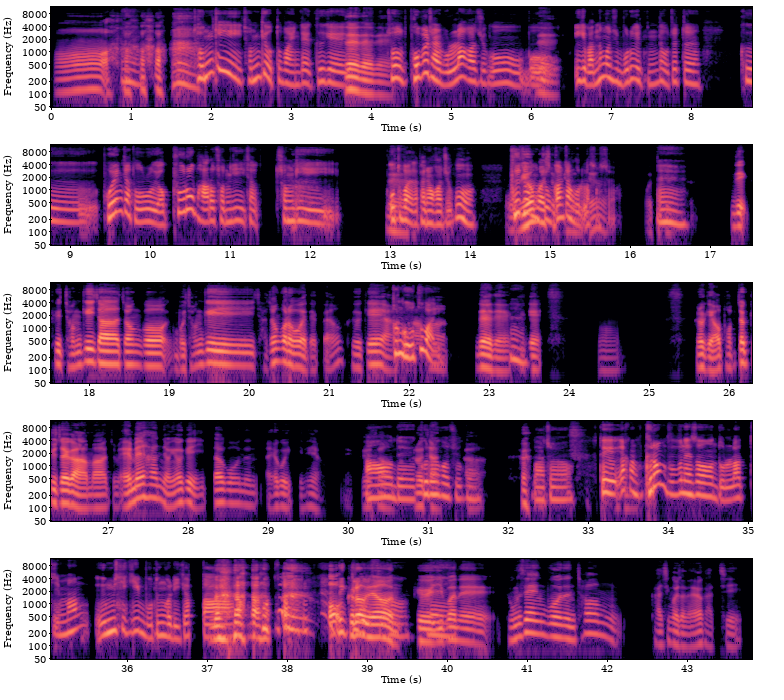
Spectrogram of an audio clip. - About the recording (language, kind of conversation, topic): Korean, podcast, 음식 때문에 떠난 여행 기억나요?
- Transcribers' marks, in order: laugh; gasp; teeth sucking; laugh; laugh; laughing while speaking: "저는"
